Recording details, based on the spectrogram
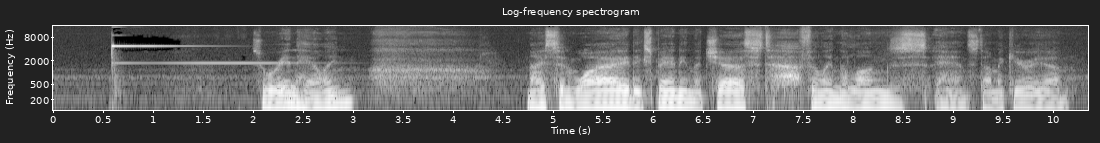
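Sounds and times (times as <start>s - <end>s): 
meditation chime struck with bright metallic ring: 0.6s - 3.1s
speech: 2.0s - 3.1s, 4.7s - 10.2s.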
